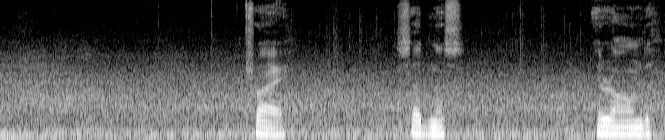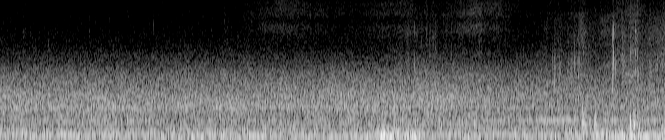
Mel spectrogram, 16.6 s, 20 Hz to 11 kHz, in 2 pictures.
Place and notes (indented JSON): {
  "title": "Skoczów, Poland - meet my walk 01",
  "date": "2015-11-19 22:00:00",
  "description": "special recording by Wojciech Kucharczyk for the project with Carsten Stabenow for Art Meetings Festival, Kiev, 2015.\npart 01/04.\nzoom H2.",
  "latitude": "49.81",
  "longitude": "18.78",
  "altitude": "350",
  "timezone": "Europe/Warsaw"
}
